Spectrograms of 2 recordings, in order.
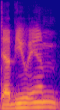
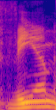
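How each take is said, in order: First: The W is said as English double-u. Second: The W is said like the letter V. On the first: It follows the English way of saying it. The speaker calls it wrong. "not W M" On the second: It follows the German way of saying it. The speaker calls it right. "I say Herbsalute V M"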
